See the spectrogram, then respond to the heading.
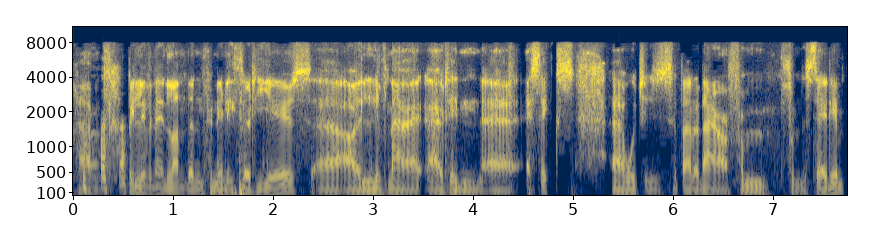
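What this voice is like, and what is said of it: Irish accent, somewhat mixed. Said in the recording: “I'm originally from Ireland. If you can hear from my accent, it's a little bit messed up.”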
